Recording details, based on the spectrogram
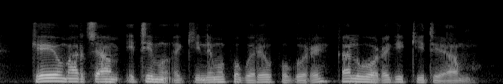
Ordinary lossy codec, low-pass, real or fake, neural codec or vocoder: AAC, 32 kbps; 7.2 kHz; fake; codec, 16 kHz, 0.8 kbps, ZipCodec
